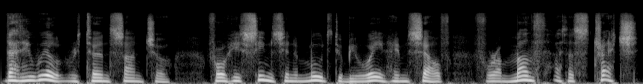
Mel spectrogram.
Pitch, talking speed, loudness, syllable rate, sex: 155 Hz, 185 wpm, -17 LUFS, 4.4 syllables/s, male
